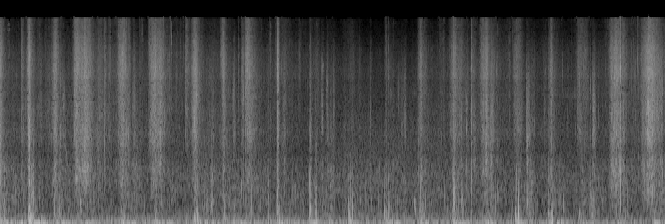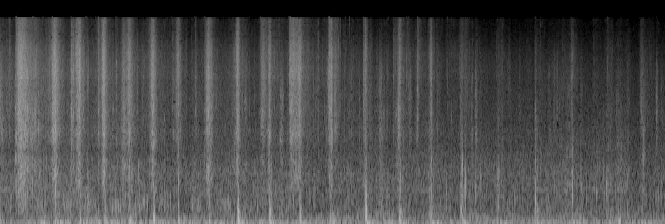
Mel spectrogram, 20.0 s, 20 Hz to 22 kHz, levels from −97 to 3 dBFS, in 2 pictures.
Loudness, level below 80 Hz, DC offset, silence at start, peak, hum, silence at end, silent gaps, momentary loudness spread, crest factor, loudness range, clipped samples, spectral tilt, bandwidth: -34 LUFS; -42 dBFS; under 0.1%; 0 s; -8 dBFS; none; 0 s; none; 16 LU; 28 dB; 10 LU; under 0.1%; -1.5 dB/octave; 17 kHz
